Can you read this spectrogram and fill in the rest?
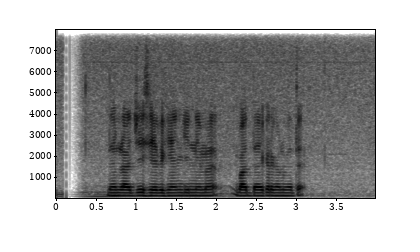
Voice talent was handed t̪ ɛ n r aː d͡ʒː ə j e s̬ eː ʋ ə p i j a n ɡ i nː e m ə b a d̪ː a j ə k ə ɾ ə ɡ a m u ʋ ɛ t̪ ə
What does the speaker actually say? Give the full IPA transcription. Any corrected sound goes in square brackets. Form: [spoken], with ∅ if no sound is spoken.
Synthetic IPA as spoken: [d̪] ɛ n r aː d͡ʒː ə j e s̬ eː ʋ ə [k] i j a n ɡ i nː e m ə b a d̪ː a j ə k ə ɾ ə ɡ a [n] u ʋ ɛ t̪ ə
